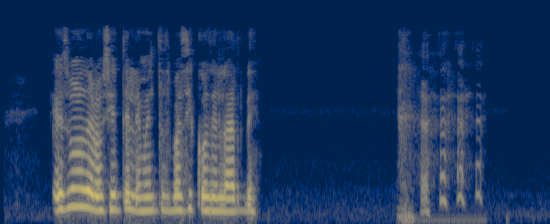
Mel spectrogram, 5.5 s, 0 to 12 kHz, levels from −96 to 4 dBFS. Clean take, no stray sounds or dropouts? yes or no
no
